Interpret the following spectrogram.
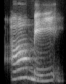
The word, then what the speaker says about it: amigurumi: I have to ask, how do you say it? Amigurumi? It's amigurumi. Amigurumi.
